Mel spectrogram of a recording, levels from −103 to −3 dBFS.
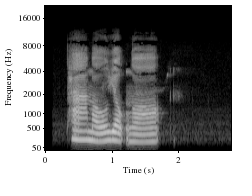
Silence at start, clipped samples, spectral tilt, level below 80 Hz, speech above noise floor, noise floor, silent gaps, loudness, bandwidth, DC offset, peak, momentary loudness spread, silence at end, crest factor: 0.35 s; under 0.1%; -3.5 dB/octave; under -90 dBFS; 44 dB; -74 dBFS; none; -30 LUFS; 11.5 kHz; under 0.1%; -14 dBFS; 8 LU; 1.1 s; 20 dB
